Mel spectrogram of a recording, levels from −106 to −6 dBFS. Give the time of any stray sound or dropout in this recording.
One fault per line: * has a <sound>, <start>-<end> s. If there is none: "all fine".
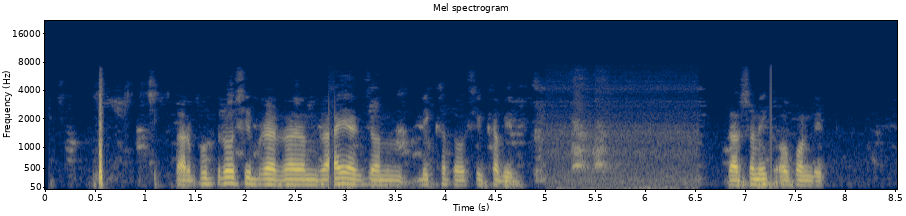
* has a dropout, 2.8-2.9 s
* has a bark, 5.1-6.5 s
